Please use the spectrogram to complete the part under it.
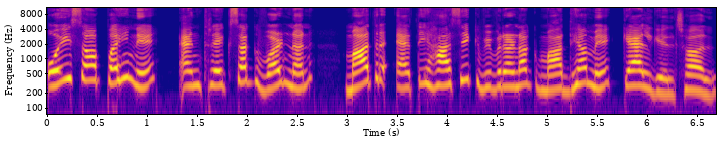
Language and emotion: Maithili, neutral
